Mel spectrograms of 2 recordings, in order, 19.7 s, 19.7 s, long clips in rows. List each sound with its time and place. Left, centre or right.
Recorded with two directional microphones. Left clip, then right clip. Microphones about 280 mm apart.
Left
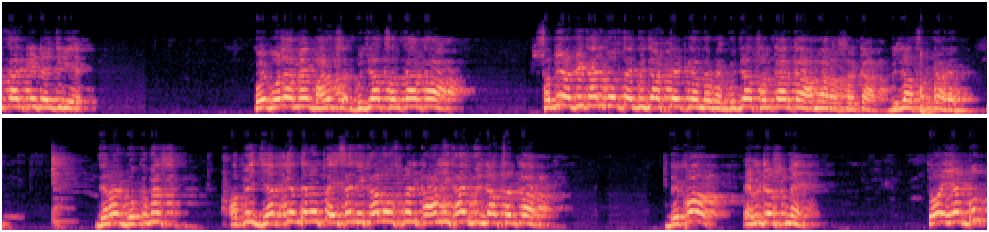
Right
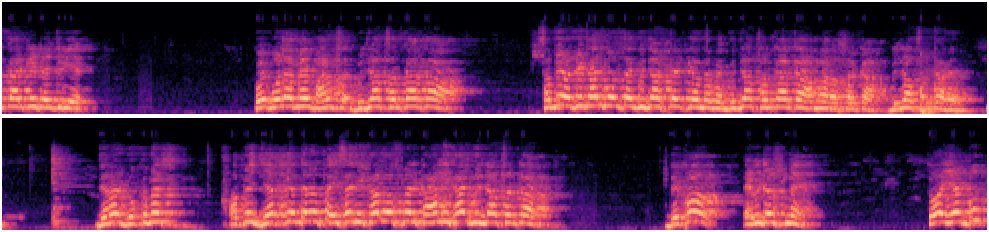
0.0 s speech: left
2.5 s speech: left
10.8 s speech: left
16.5 s speech: left
19.0 s speech: left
